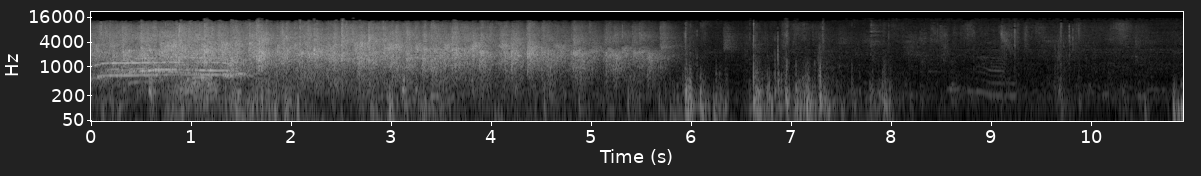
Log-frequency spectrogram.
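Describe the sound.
Audience applause welcoming a speaker up to give a testimony at a church gathering, a sustained wash of clapping for about six seconds that then drops away to scattered clattering sounds.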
